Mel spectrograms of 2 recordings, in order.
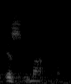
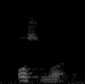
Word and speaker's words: إصبع: Actually, there is 18 ways to pronounce the word isba. The Arab pronounced the word isba in 18 different ways. ثمان وعشر من لغات أتت لنا. There's 18 ways been recorded from the Arab how they pronounce the word isba, usbu, isba, asba.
